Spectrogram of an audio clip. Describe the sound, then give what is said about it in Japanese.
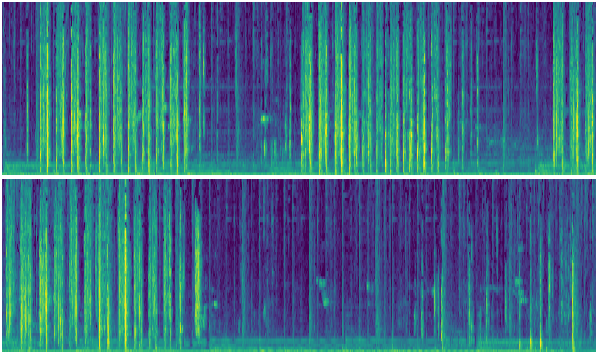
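Playing cards being shuffled before a card reading. Three long runs of rapid, crisp riffling clicks are followed by sparser, quieter clicks and soft handling. “これからカードを引きます。シャッフルしますので、少々お待ちください。”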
